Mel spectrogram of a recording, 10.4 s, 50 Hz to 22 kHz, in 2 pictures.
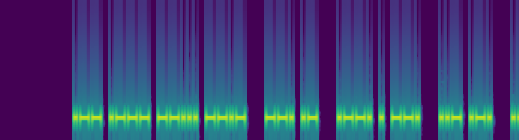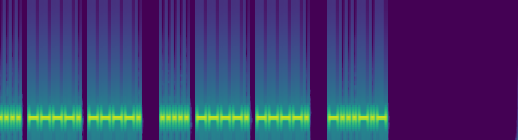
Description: Morse code, heard as a keyed tone, about 40 wpm, 690 Hz. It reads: WJ7Q GA PEG UR 599 599 <BK>
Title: SOTA QSO Practice 40wpm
